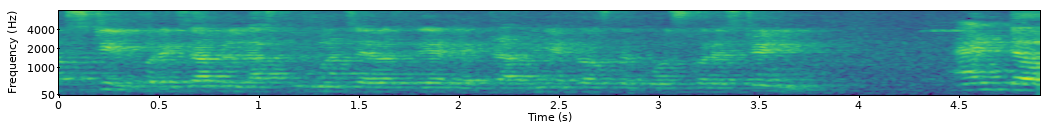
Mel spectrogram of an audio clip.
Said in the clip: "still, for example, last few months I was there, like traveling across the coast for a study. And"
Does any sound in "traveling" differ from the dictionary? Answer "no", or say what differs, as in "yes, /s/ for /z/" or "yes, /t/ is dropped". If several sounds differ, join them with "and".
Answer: yes, /l/ is dropped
